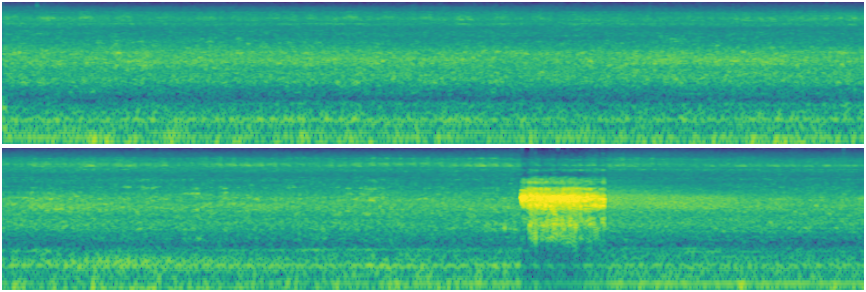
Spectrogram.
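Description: Steady low rumble of an approaching freight train, broken near the end by one short horn blast from the locomotive lasting under a second, much louder than the rumble.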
